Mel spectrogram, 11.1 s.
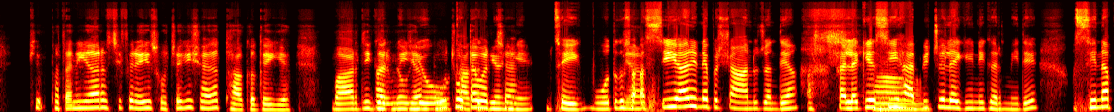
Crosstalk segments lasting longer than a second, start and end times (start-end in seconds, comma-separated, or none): none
